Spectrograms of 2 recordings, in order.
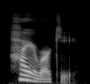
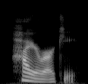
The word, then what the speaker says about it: hierarchy: Hierarchy. One more time. The mistake. Hierarchy. But you probably know the rule by now, right? The correct ending is a key sound. Let's listen. Hierarchy.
